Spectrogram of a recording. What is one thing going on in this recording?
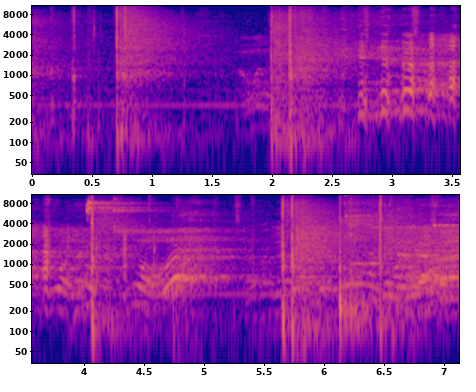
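A basketball bounces sharply on a wooden floor in an echoing gym.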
